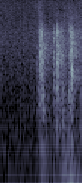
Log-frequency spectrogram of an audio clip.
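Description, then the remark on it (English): A door being opened, heard as a quick run of three rattling clicks from the latch and hinge, fairly quiet, with no voices. “But don't open that door too much.”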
